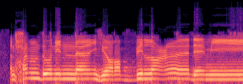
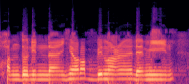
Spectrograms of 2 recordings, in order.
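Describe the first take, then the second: First: Long vowels are held longest, recited slowly. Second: Long vowels are held briefly, recited fast.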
